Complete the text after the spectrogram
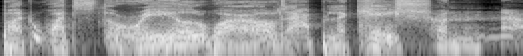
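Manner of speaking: slow feminine whisper, close in the ear. Voicing a creature whispering in a character's ear: feminine whisper. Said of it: "feminine whisper in your ear that just whispers".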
